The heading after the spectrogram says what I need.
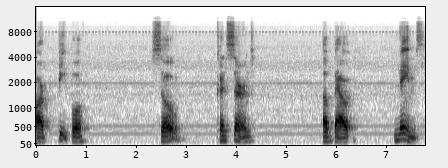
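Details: Man working on his stuttering, deliberately speaking slowly as self-correction; stuttering.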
